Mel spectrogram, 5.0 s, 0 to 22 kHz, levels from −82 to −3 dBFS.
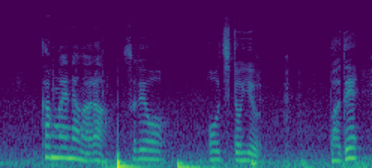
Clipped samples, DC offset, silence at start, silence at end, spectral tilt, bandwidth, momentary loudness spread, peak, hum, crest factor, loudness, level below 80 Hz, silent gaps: under 0.1%; under 0.1%; 0 s; 0 s; -7.5 dB/octave; 10.5 kHz; 21 LU; 0 dBFS; none; 26 dB; -29 LUFS; -30 dBFS; none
